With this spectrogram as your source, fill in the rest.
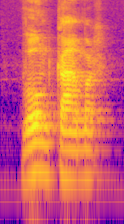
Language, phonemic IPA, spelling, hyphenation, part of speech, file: Dutch, /ˈʋoːnˌkaː.mər/, woonkamer, woon‧ka‧mer, noun, Nl-woonkamer.ogg
- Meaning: living room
